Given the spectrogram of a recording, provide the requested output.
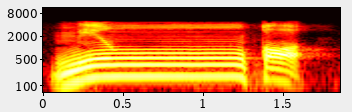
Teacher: من أقصى اللسان اللي هو مخرج القاف ينقفل تماما ويلامس الحنك اللحمي، فما بيعود في صوت يمر من هنا. · Term: إخفاء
